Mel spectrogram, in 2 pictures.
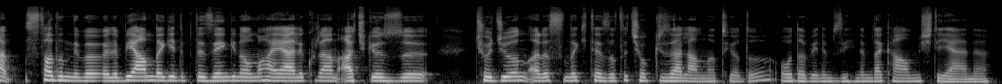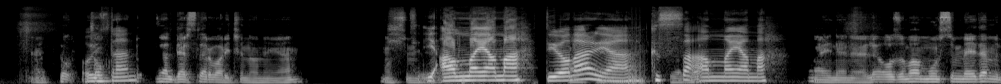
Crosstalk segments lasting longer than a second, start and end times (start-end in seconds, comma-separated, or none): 15.7-17.1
